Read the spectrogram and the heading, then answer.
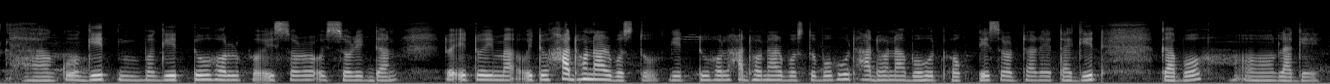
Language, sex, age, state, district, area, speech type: Assamese, female, 30-45, Assam, Goalpara, urban, spontaneous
